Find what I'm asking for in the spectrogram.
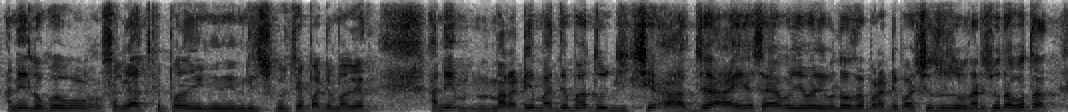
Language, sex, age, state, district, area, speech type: Marathi, male, 60+, Maharashtra, Nanded, rural, spontaneous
